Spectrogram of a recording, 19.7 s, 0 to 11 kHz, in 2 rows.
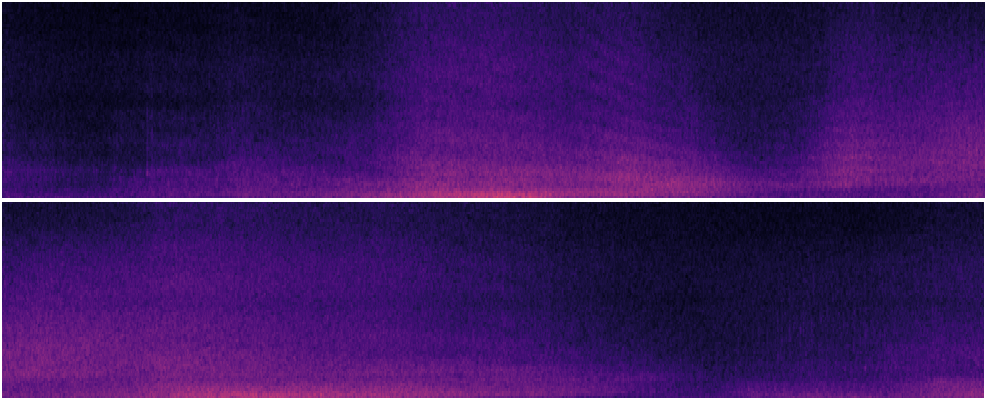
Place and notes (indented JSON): {
  "title": "豐原里, Taitung City - the waves",
  "date": "2014-09-04 14:42:00",
  "description": "At the seaside, Sound of the waves, Very hot weather\nZoom H6 XY+Rode Nt4",
  "latitude": "22.72",
  "longitude": "121.12",
  "altitude": "7",
  "timezone": "Asia/Taipei"
}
